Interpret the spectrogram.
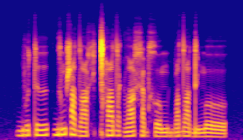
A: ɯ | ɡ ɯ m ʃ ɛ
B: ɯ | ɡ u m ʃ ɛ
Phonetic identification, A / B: A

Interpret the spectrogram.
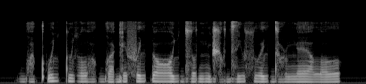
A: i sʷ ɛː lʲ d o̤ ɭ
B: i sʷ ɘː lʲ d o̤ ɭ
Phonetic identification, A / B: B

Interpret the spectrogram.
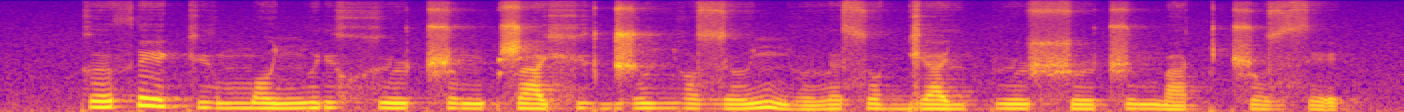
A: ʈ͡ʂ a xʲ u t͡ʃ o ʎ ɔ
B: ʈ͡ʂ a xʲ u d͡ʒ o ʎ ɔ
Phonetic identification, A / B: B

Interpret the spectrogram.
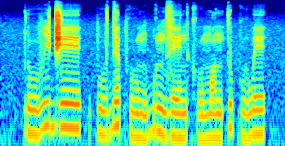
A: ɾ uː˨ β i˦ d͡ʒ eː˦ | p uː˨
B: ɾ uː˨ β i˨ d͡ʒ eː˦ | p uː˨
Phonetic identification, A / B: A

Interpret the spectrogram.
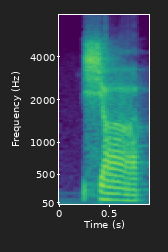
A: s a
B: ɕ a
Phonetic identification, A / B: B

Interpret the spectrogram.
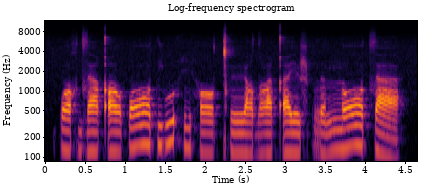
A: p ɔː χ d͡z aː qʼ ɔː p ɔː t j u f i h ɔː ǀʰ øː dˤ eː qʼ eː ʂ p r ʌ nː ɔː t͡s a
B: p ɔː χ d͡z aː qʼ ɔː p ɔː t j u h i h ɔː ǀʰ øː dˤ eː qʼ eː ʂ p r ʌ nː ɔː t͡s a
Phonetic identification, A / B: B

